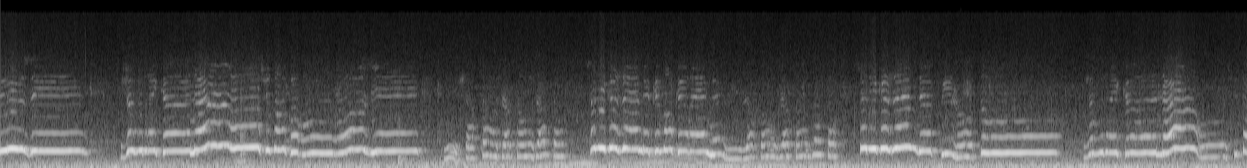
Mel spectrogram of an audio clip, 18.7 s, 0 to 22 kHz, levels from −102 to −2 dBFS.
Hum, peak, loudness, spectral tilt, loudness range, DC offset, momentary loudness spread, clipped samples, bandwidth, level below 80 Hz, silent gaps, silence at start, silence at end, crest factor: none; -12 dBFS; -27 LUFS; -10 dB/octave; 4 LU; under 0.1%; 11 LU; under 0.1%; 4.7 kHz; -36 dBFS; none; 0 s; 0 s; 14 dB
